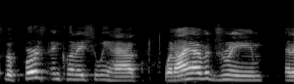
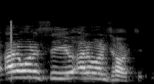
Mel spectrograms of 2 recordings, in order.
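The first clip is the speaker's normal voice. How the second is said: a louder, higher huffy parent's brush-off; mock upset parent; 5 semitones higher, 6 dB louder, faster than usual. An offended parent tells their child they won't talk to them, in a mock huffy voice. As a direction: play the sulking, offended parent. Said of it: "your parents get upset with you, they're like".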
